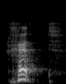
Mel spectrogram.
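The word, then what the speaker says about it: ח: 다음은 울타리라는 의미를 가지고 있는 햇라고 합니다. 햇. 그래서 흑. 제가 이렇게 히읗 발음과 키읔 발음을 동시에 하는 햇. 흑. 그러니까 좀 이렇게 목구멍이 좀 뭐라고 할까요? 좀 이렇게 날카롭게 이렇게 숨이 나오는 그래서 영어에서는 이것을 CH 발음을 합니다.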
